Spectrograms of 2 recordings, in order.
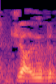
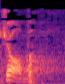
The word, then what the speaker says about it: Job: Note it's pronounced Job, not Job.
